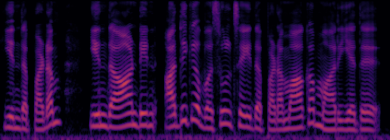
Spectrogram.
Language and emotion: Tamil, neutral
